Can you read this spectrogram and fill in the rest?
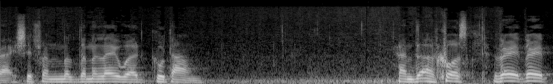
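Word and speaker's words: godown: that word was pronounced God own right but of course it's not it's pronounced go down right and it's a word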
